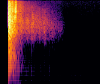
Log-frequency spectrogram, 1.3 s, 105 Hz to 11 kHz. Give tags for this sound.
shot; military; war; wwii; mp-40; gun; rifle

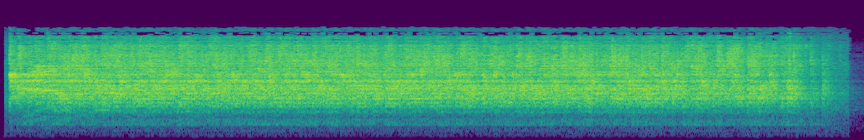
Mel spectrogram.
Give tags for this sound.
cheers; crowd; applaud; cheer; clapping; auditorium; clap; theatre; polite; audience; cheering; foley; applause; claps; applauding; hand-clapping

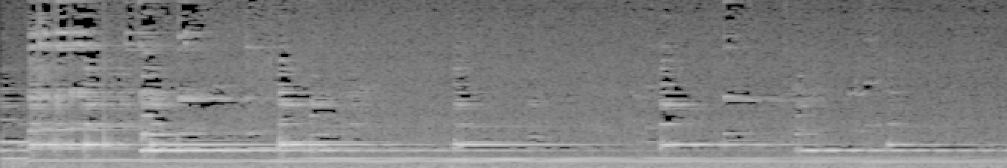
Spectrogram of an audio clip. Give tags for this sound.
instrumental; wind; music; tinkle; chimes; bells

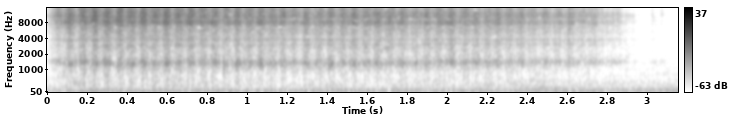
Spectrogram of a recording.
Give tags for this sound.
animal; cascavel; cobra; natureza

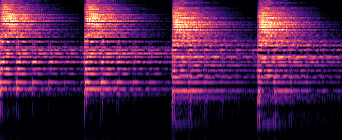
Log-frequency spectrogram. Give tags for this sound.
roots; DuB; reggae; onedrop; rasta; Jungle; HiM

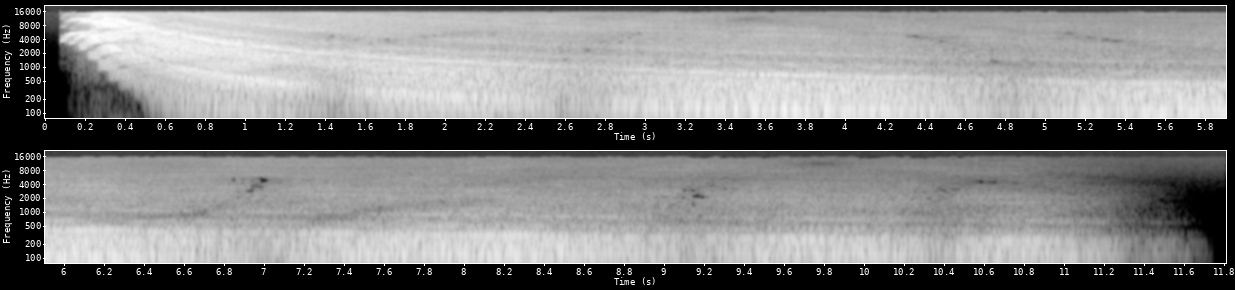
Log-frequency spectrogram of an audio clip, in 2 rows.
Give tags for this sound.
pad; LSD; pill; drug; 3D; trip; shift; drugs; dizzy; altering; dream; morph; sequence; trance; phase

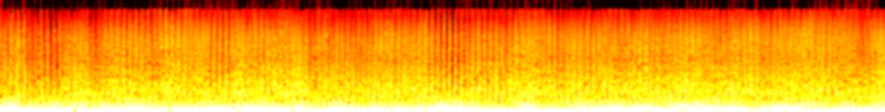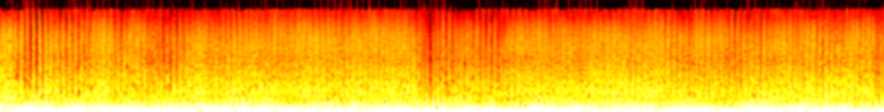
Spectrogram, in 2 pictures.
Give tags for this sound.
bass; driven; drum-n-bass; harsh; heavy; reece

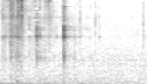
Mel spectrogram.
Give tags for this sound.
chain; key; noise

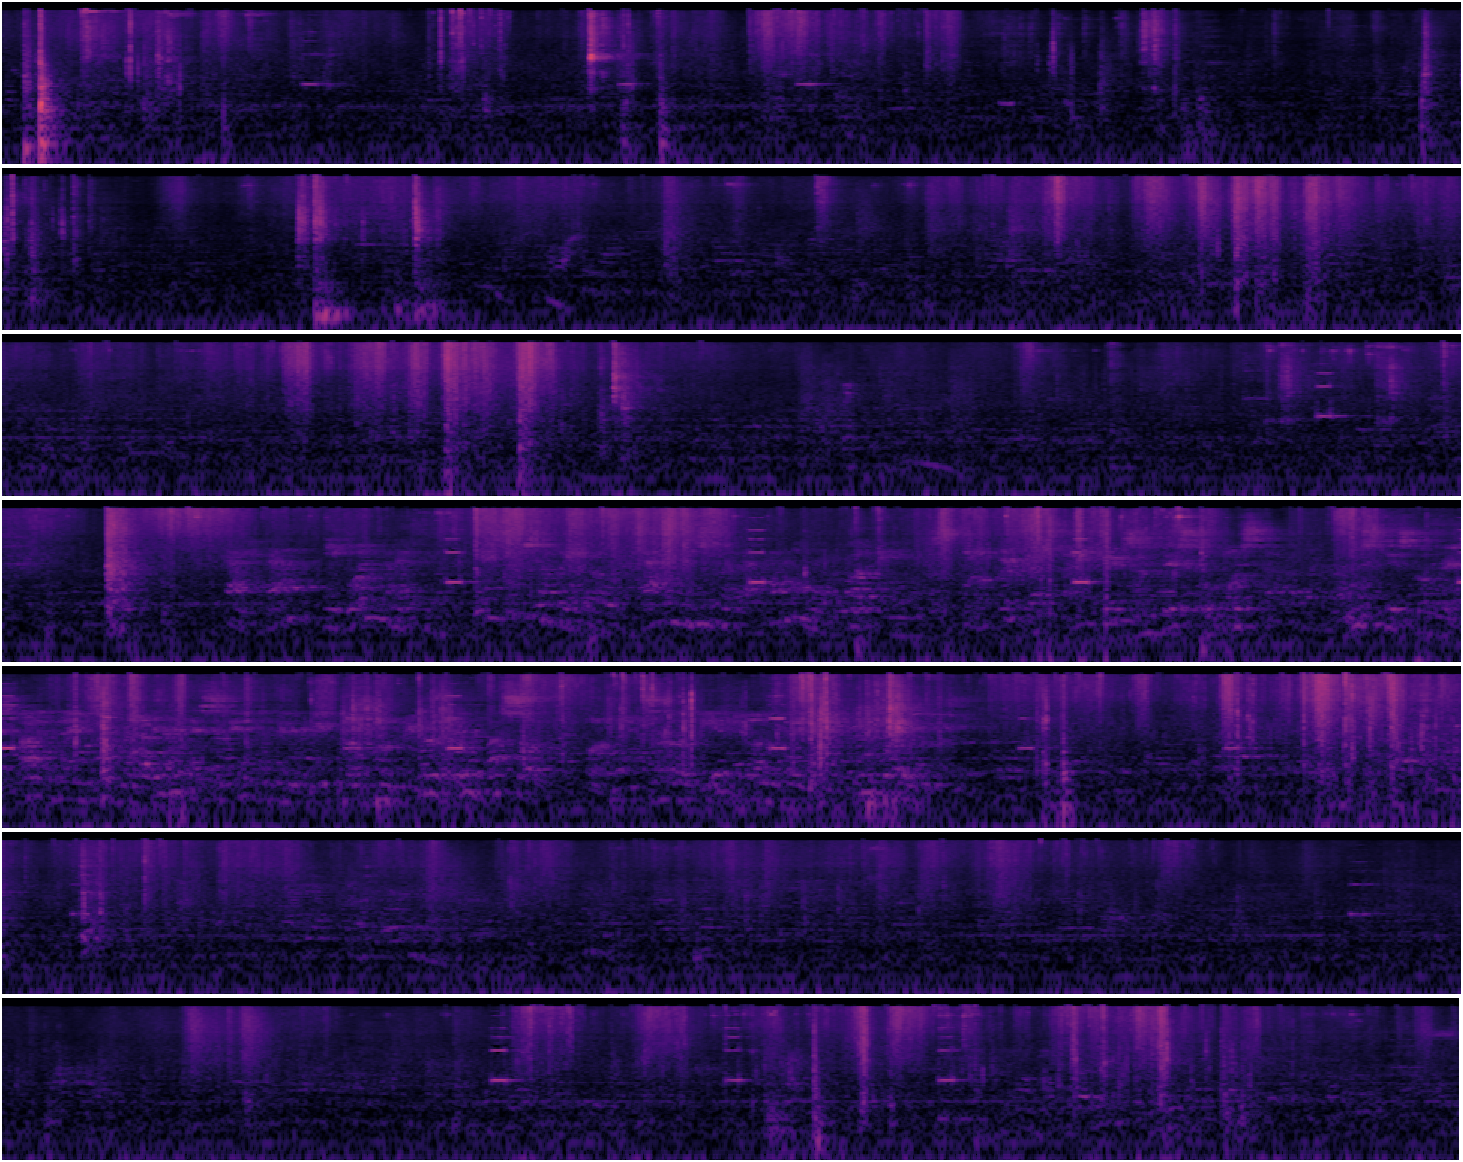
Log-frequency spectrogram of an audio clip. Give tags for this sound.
ambiance; cashdesk; city; field-recording; shopping

